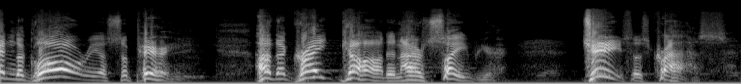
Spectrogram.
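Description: A man's voice swings very widely in pitch, with audible room echo and noticeable background noise in the recording. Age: 60s. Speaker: preacher. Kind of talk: sermon. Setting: church. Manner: animated.

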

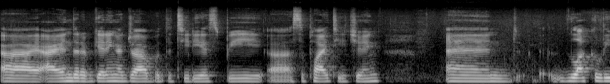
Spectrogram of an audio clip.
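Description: A woman with a Canadian accent, very deep and low in pitch, at a fairly slow pace with monotone, flat intonation, over noticeable background noise. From Toronto west end, Canada (born in Serbia). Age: 20s. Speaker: teacher. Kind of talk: casual chat.

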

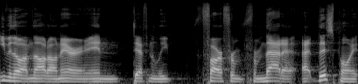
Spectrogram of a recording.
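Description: A man talks at a very fast pace with a fairly high pitch and a bright, sharp tone. His intonation is fairly even, and the recording is very clean with a silent background. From Nova Scotia, Canada. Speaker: sports broadcaster, former student. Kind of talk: casual chat.

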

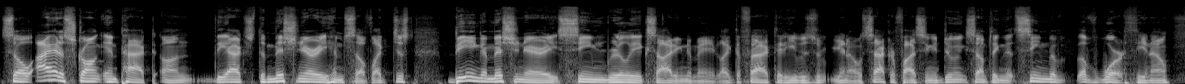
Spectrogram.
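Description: This speaker talks at a fairly quick pace with lively intonation and an American accent. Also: man. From East Texas (Kilgore). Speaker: comedian and former missionary. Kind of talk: casual chat. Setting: studio.

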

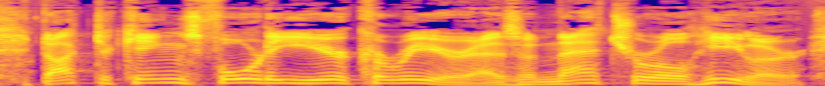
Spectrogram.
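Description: The man speaks with vocal fry. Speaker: radio host. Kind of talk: radio show hosting and ad reads.

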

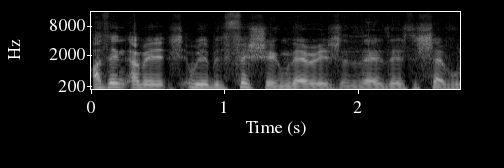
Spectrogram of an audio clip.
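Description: Speaking at a fairly quick pace, a man with a fairly low pitch uses lively intonation. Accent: southern English. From southern England, Sussex. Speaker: sporting agent. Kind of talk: casual interview chat. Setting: recorded on location abroad.

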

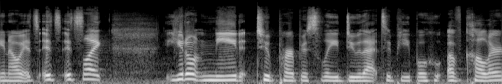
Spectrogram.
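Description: Over noticeable background noise, a woman talks at a fairly quick pace with a fairly low voice and ordinary pitch variation. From Texas border, Brownsville. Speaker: student newspaper columnist. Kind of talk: casual chat.

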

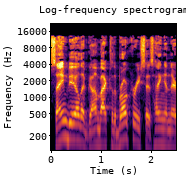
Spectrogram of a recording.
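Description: A man speaks at medium pitch and a moderate pace. It is a normal speaking voice over a quiet background. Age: 60s. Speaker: radio host and retirement planner. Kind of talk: radio talk show.

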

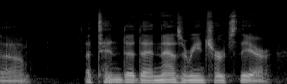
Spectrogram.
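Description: Recorded very cleanly over a silent background, a man speaks in a plain, everyday voice with fairly low pitch and fairly even intonation. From northwestern Pennsylvania. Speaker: retired Air Force veteran and churchgoer. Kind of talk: casual interview.

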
